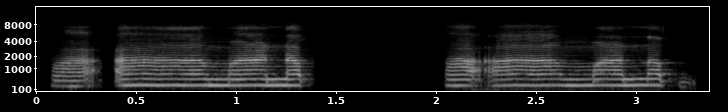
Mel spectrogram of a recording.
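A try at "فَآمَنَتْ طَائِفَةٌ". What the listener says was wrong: Ibu, berasa nggak huruf nunnya jadi pendek? Manet gitu. Manet, saya tuh dengarnya manet, bukan manet. Manet. Nap to, nap to. Jadi ibu masih sibuk dengan ini pergerakan rahang, ya. Nun, to, ya itu nggak melibatkan rahang. Na, to, na, to, na, to, na, to, gitu.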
